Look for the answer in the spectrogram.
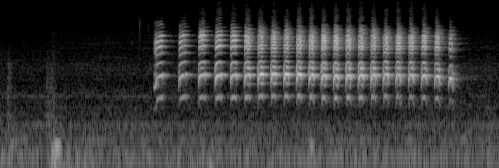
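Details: A pileated woodpecker, an eastern woodland bird, gives a loud, laughing series of about eighteen ringing, evenly spaced notes, roughly six per second, over a faint low rumble.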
